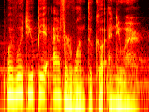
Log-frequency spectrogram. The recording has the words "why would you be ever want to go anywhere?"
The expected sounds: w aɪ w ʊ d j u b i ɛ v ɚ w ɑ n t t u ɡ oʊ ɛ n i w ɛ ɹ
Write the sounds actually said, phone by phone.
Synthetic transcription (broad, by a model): w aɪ w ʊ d j u b i ɛ v ɚ w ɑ n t t u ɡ oʊ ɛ n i w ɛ ɹ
